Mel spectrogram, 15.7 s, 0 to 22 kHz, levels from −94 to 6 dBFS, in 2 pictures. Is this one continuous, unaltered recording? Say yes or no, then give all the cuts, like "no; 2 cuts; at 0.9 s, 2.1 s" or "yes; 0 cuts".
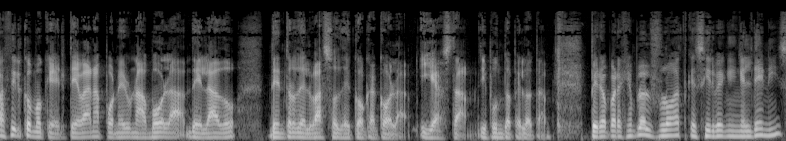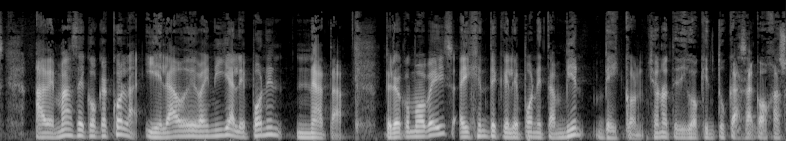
no; 1 cut; at 14.3 s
